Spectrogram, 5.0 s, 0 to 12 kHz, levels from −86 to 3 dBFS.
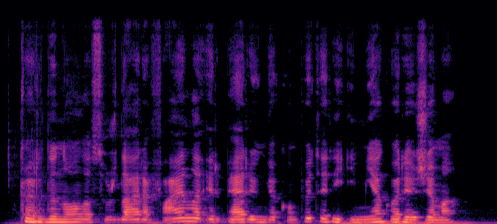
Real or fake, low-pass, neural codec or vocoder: real; 10.8 kHz; none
